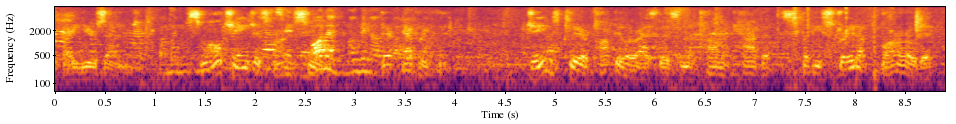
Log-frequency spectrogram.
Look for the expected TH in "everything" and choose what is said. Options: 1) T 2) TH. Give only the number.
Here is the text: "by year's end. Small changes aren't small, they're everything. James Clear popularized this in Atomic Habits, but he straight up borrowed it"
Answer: 2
